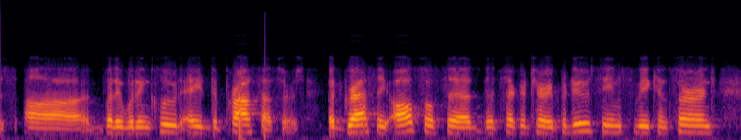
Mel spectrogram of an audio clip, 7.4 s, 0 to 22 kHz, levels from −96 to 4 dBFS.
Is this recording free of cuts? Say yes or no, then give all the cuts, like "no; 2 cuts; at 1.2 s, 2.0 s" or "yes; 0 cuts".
no; 2 cuts; at 1.0 s, 3.1 s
